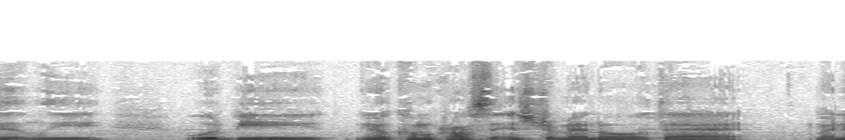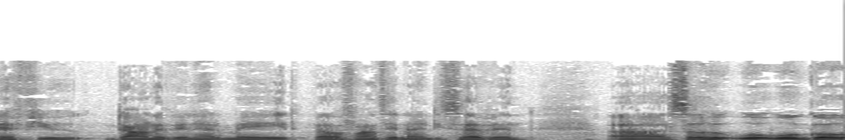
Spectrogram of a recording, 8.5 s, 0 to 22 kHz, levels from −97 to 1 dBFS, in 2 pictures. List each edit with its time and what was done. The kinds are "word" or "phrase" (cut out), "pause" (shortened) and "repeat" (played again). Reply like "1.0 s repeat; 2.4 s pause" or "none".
1.7 s pause; 3.9 s pause; 5.8 s pause

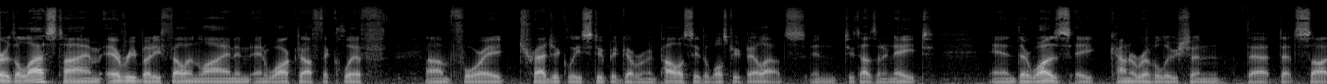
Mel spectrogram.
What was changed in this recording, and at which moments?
4.2 s pause

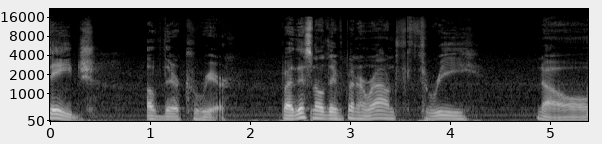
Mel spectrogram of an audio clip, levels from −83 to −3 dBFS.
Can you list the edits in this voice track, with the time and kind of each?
2.2 s pause; 2.6 s phrase; 2.9 s word; 3.6 s word

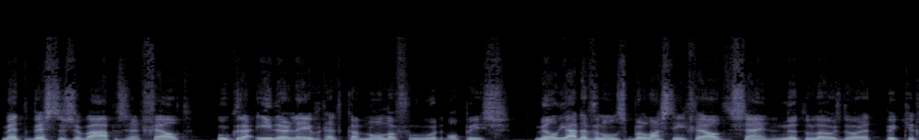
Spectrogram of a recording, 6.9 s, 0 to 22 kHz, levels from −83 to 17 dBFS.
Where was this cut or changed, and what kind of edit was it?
1.6 s pause; 3.3 s phrase; 3.9 s pause

